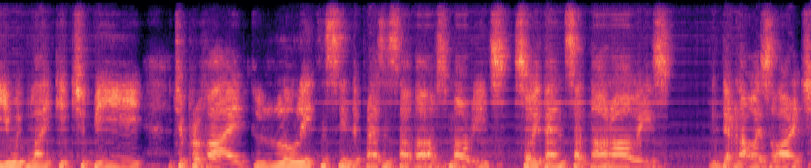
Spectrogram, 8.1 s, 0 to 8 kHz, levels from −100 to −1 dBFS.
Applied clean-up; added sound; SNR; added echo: neural separator model SepFormer DNS4.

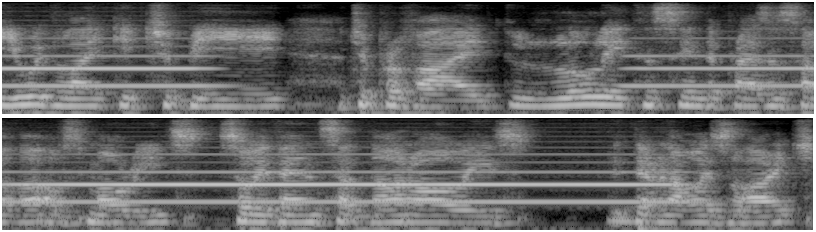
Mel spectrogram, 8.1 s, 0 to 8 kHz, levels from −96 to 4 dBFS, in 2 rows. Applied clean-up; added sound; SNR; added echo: none; Wind instrument, woodwind instrument; -2 dB; reverberation time 0.2 s.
